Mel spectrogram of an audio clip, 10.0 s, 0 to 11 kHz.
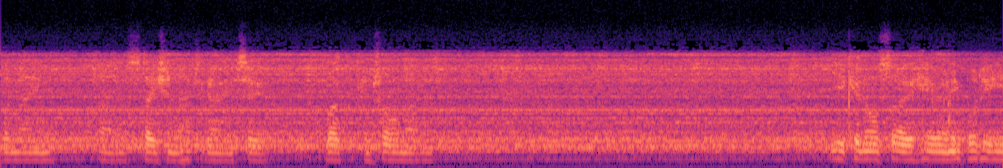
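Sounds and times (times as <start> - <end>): loudspeaker hiss with faint hum: 0.0 - 10.0.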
